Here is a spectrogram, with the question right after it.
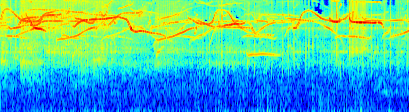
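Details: A pod of about a hundred false killer whales (Pseudorca crassidens) hunting a few miles off Vila Franca do Campo, São Miguel, Azores. Many high, sweeping whistles rise, fall and overlap.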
